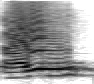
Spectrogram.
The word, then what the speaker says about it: aún: Que hasta aquí tenemos monosílabos, estos ya no son monosílabos, porque aún, cuando es tónica, el acento recae sobre la vocal más cerrada, y por lo tanto es bisílaba.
